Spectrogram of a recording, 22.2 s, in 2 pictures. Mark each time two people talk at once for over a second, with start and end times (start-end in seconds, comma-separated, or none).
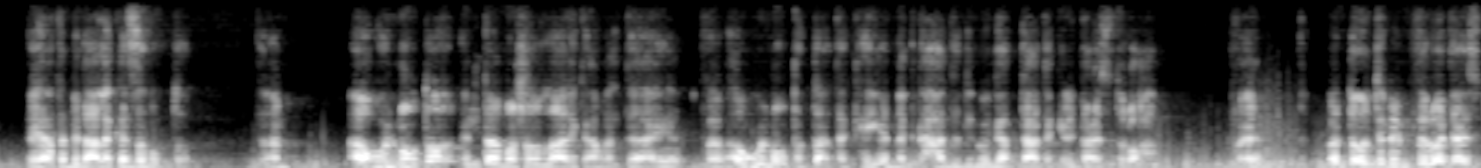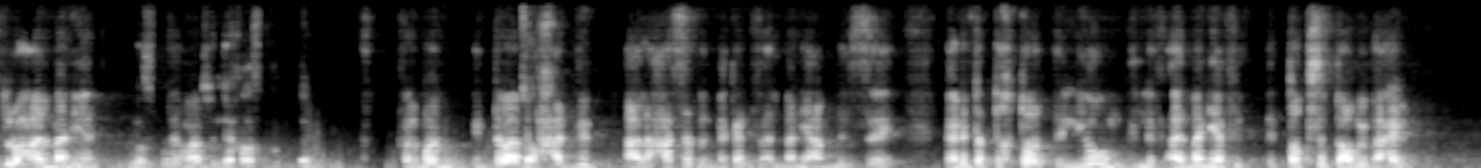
none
